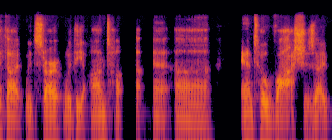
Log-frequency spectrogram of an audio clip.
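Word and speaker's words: Antão Vaz: And so I thought we'd start with the Antovash. Is I pronounce that correct? Antanvas, yes, that is the varietal, the main varietal, and the only varietal here in this wine.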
